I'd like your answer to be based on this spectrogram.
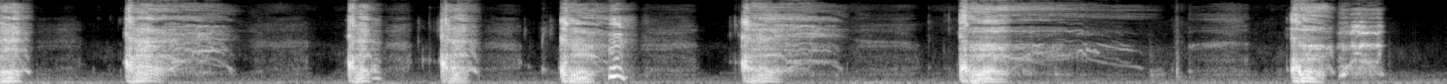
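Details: Productive cough, about eight harsh wet coughs in single bursts and pairs bringing up sticky phlegm, while up all night with heavy chest and headache.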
